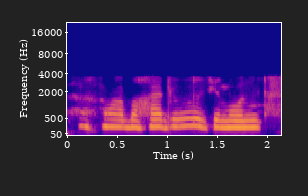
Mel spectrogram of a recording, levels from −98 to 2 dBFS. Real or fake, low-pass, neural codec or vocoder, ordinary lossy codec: fake; 3.6 kHz; codec, 16 kHz, 2 kbps, X-Codec, HuBERT features, trained on balanced general audio; none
